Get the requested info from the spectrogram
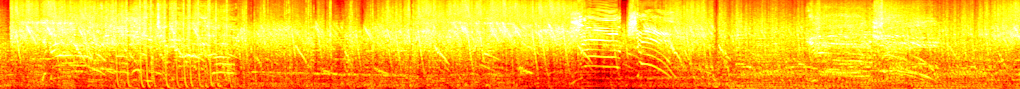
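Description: Animated-battle soundtrack: action music under a rapid stream of laser-blaster zaps, heard as many quick sweeping shots, with crashes mixed in.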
